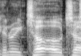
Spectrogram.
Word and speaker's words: To'o-To'o: Okay, so Toyo, did I say that right? – Henry To'o-To'o. – To'o-To'o. – To'o-To'o. – Okay.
